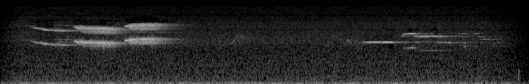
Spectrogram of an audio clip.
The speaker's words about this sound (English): This was a black-throated blue warbler and a hermit thrush.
